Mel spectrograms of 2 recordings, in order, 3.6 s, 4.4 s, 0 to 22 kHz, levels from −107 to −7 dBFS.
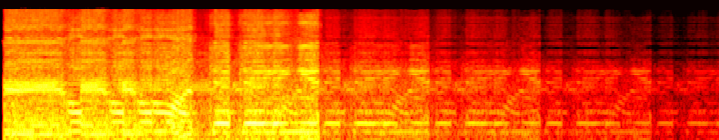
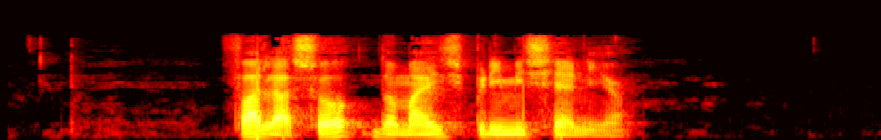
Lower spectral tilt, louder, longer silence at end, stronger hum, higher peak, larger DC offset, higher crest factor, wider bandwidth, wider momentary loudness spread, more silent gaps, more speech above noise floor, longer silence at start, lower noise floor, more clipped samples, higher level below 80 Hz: about the same, -3.5 dB/octave vs -4 dB/octave; first, -21 LUFS vs -26 LUFS; second, 0.65 s vs 1.3 s; neither; about the same, -8 dBFS vs -6 dBFS; neither; second, 16 dB vs 24 dB; first, 16.5 kHz vs 8 kHz; first, 20 LU vs 10 LU; neither; second, 31 dB vs 64 dB; second, 0 s vs 1.15 s; second, -52 dBFS vs -89 dBFS; neither; first, -44 dBFS vs -58 dBFS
